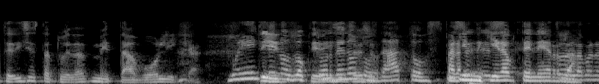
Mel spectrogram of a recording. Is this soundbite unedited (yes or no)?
no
